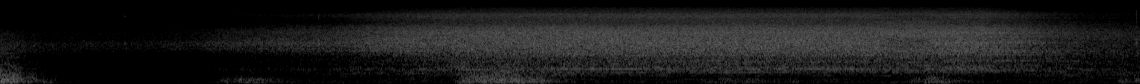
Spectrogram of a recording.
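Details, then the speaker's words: Floor fan after bearing cleaning and re-oiling, rust cleanup and repainting: spins up from quiet to a strong steady rush of air, no grinding or rattle, slightly faster than before, about 104–107 W; normal spin-up. "That seemed to work at least as well. It seemed to spin up slightly faster."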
